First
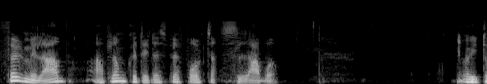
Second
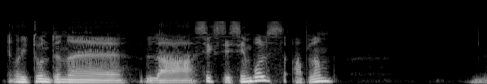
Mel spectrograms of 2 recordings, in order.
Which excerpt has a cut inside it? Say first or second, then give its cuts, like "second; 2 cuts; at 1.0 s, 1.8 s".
first; 2 cuts; at 1.5 s, 2.1 s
